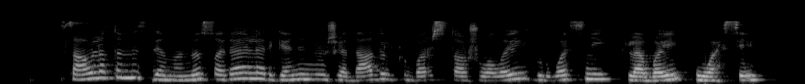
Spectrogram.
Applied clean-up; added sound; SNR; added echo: none; none; none; none.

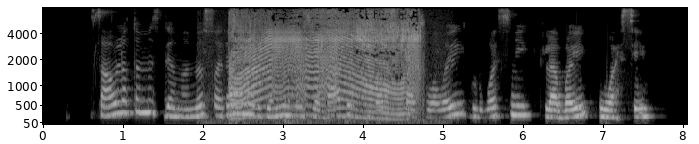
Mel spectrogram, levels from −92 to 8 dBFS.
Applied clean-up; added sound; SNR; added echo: none; Fart; 0 dB; none.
